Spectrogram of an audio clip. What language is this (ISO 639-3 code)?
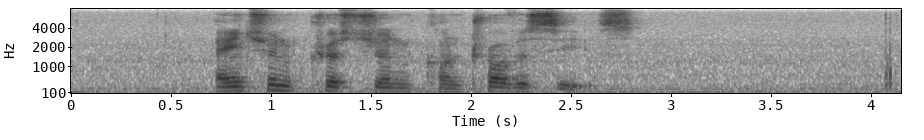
eng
